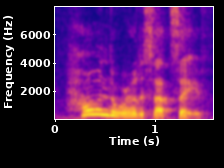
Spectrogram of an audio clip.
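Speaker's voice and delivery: high, loud astonished question; shocked disbelief. Real, not acted. Vlogger reacting to a dangerous invention, shocked. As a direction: gasp at how unsafe it is.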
